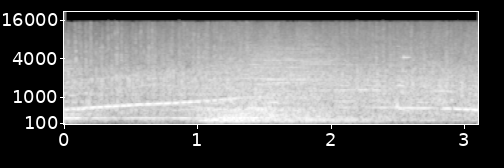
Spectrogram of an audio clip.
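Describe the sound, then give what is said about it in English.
The original 1977 theatrical version of the krayt dragon scream sound effect: one loud, sustained wailing cry that glides slowly up and then sinks again in pitch, with a rough, hissy texture and no talking. “Congratulations to that original Kayat Dragon Scream.”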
